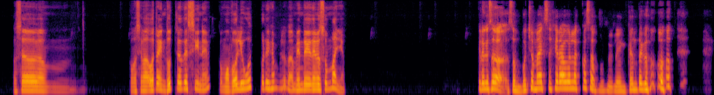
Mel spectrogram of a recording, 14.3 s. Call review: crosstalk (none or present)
none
